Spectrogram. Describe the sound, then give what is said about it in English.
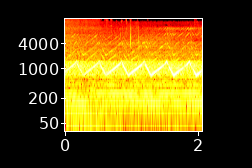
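An ambulance siren on Broadway, a city street, wails in quick, regular rising-and-falling sweeps as the emergency vehicle approaches, loud and clear over a low traffic rumble. “Emergency vehicles coming toward us. It's an ambulance, so no trouble.”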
